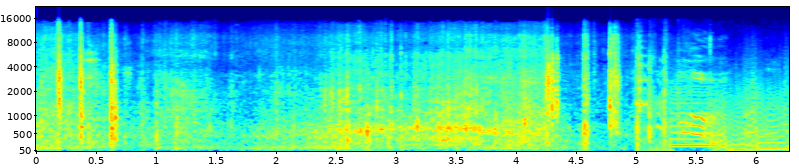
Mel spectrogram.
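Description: Skateboard wheels rolling on concrete, with sharp clacks of the board hitting the ground: three in the first second and another cluster about four seconds in. A short voice is heard near the end.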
